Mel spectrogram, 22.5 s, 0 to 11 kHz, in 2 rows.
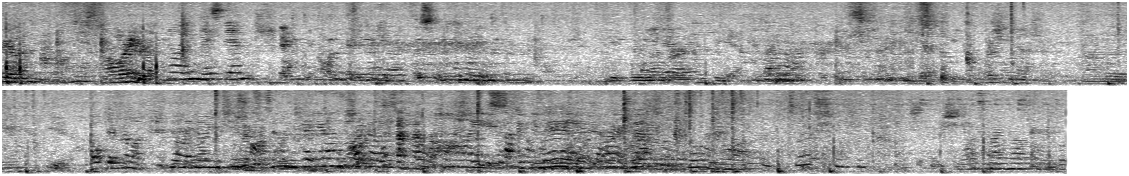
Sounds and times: Female speech, woman speaking: 0.0 - 1.0, 1.6 - 4.9, 12.1 - 21.9.

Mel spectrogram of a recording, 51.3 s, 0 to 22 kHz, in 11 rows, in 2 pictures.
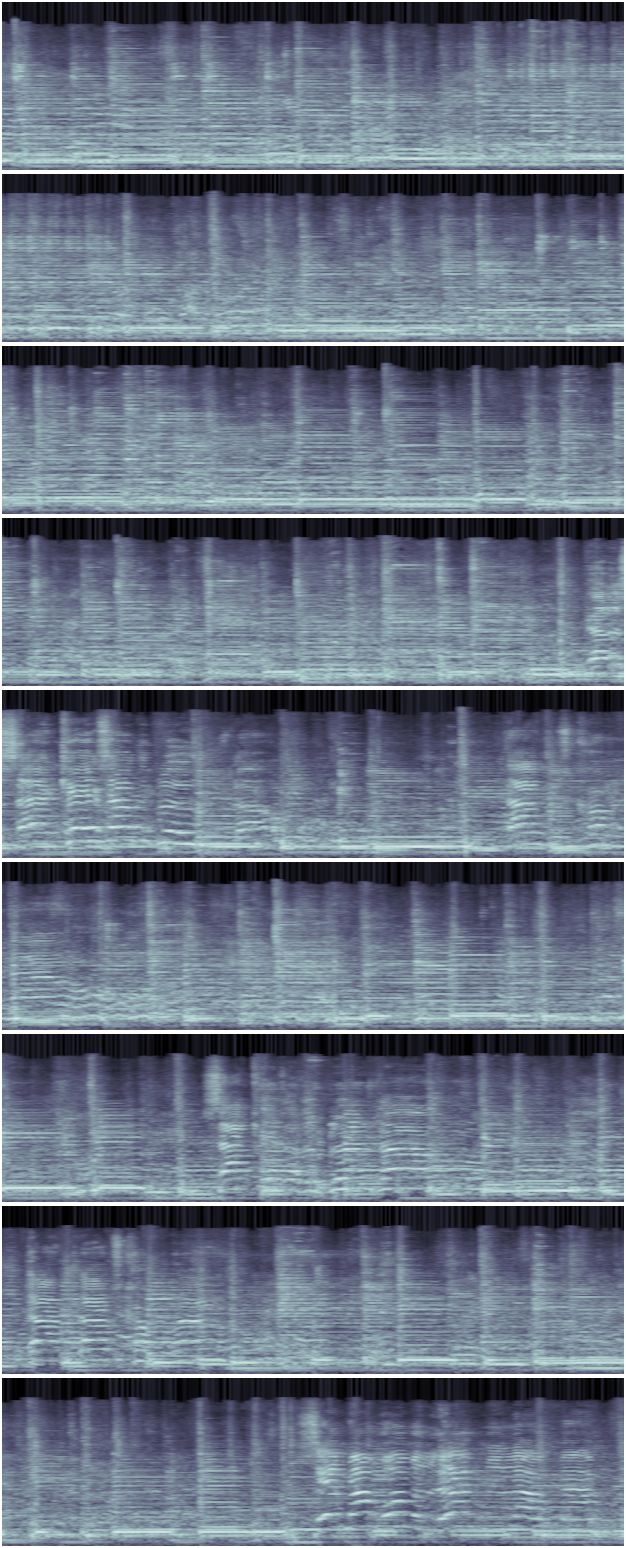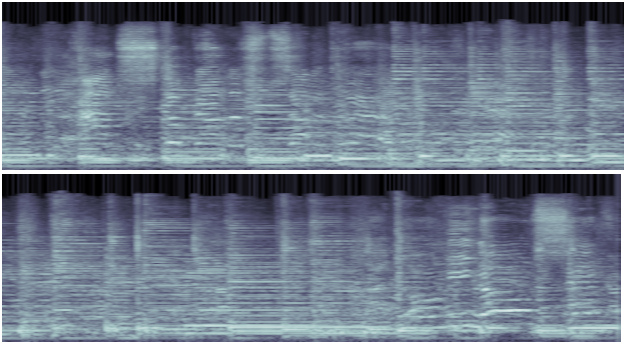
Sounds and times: Rhythm and blues: 0.0 - 51.2.

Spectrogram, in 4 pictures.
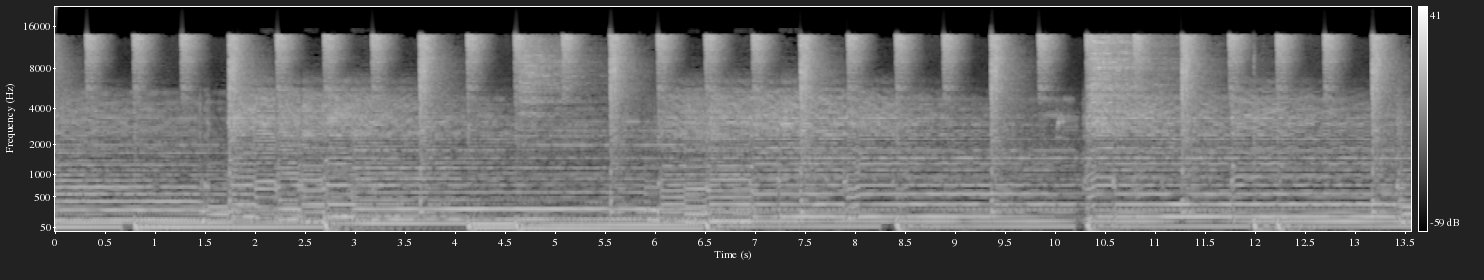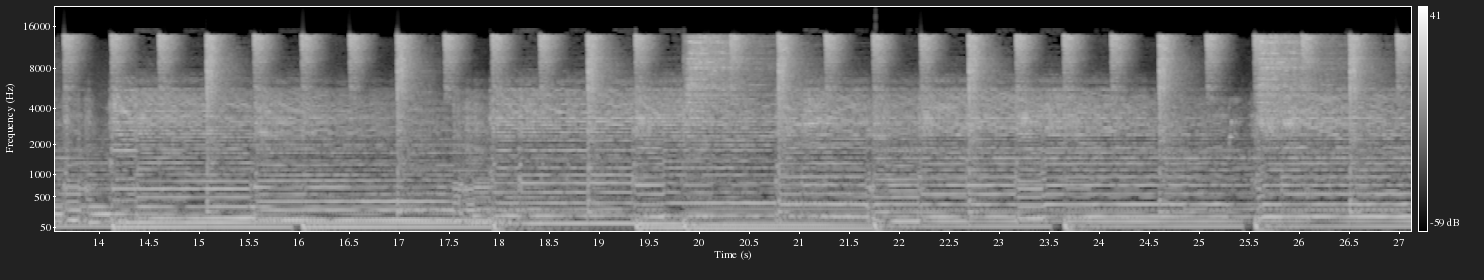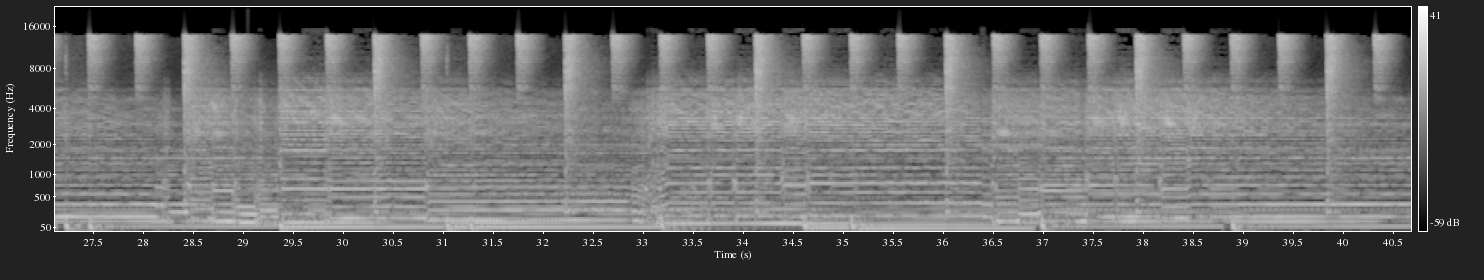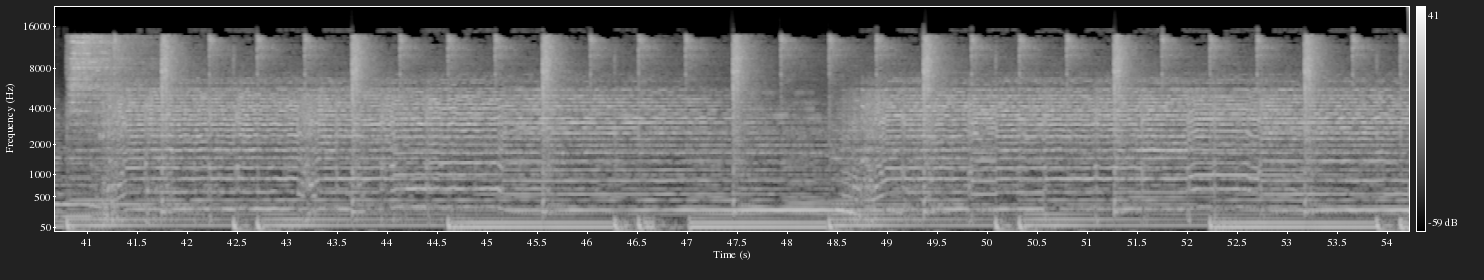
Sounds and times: Music: 0.0 - 54.2.

